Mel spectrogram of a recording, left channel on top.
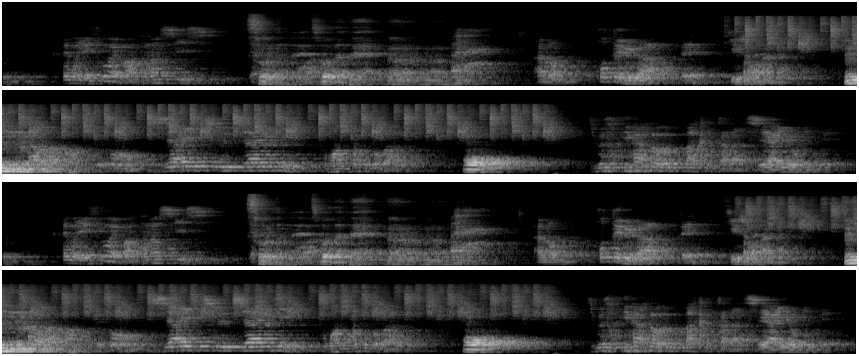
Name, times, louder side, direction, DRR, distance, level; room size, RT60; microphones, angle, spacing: voice 1, 0.6-2.2 2.5-3.2 4.5-4.9 5.3-5.6 5.9-7.0 7.2-7.9 8.7-12.6 14.4-16.8, right 1 dB, 75° right, -2 dB, 0.9 m, -33 dB
voice 2, 2.4-4.6 7.5-7.6 8.4-8.9 13.2-13.7, equal, 20° right, -2 dB, 0.5 m, -26 dB
sound 1, 7.2-14.1, left 3 dB, 30° left, 0.8 m, -36 dB
4.4 x 3.5 x 3.1 m, 1.3 s
head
